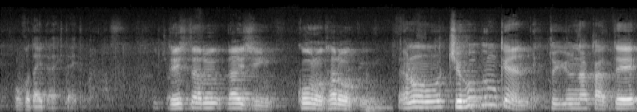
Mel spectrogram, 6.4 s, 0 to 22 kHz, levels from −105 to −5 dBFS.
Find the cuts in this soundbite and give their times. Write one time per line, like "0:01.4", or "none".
0:03.9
